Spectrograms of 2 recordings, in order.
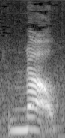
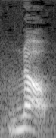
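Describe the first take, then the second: First: It is said with a low pitch. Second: The same.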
